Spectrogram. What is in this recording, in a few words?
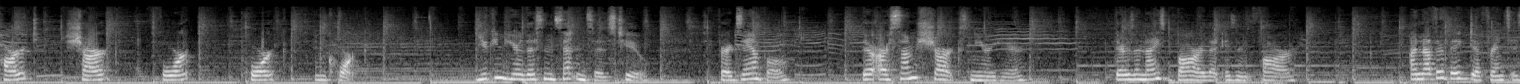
The American English accent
